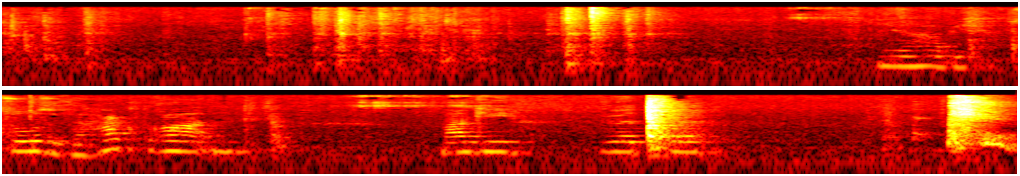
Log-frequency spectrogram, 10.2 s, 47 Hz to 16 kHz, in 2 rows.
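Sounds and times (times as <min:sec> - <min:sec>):
speech: 0:04.5 - 0:06.6, 0:07.3 - 0:08.8
person sneezing: 0:09.6 - 0:10.1.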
